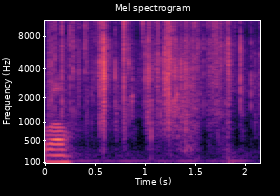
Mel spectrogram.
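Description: Foil Pokémon booster pack wrapper crinkling in the hands and being torn open along its top edge, a dense run of sharp crackles.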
